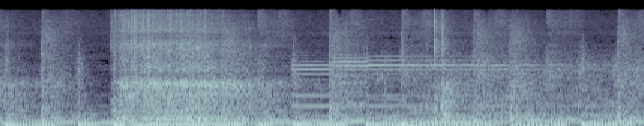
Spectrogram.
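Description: Inalsa food processor motor running with pea pods churning in water in its jar, beating the peas loose from their pods, with background music over it.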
